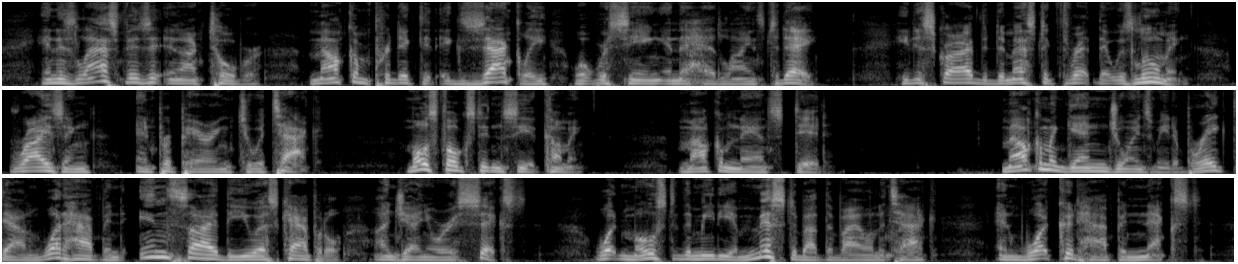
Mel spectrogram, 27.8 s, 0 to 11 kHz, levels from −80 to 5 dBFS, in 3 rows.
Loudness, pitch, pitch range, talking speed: -26 LUFS, 125 Hz, 110-145 Hz, 150 wpm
